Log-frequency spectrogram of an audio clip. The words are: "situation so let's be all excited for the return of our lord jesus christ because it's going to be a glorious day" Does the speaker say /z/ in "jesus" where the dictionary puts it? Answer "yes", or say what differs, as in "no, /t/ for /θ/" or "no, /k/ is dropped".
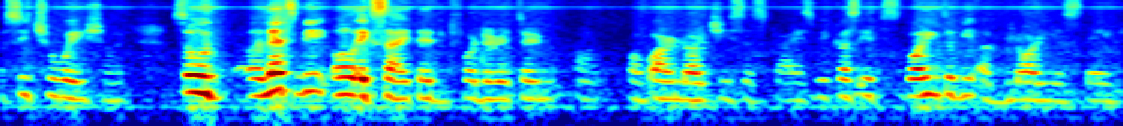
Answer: no, /s/ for /z/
